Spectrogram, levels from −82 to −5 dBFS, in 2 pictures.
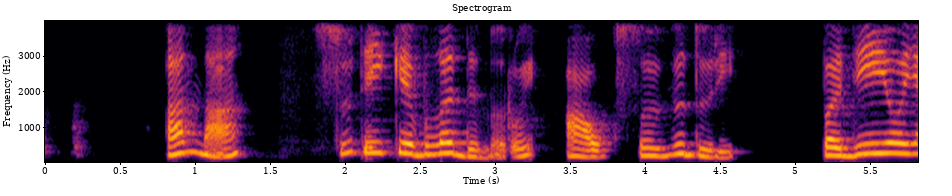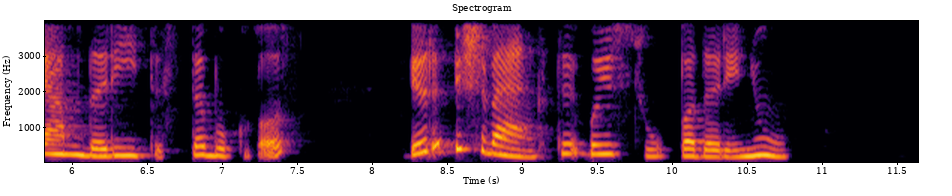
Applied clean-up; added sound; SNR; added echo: none; none; none; none.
